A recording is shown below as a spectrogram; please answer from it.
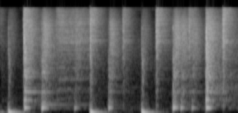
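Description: Native Instruments Studio Drummer sampled acoustic drum kit playing an eighth-note hi-hat groove. Open and closed hi-hats play over kick and snare, with ghost notes on the snare.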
